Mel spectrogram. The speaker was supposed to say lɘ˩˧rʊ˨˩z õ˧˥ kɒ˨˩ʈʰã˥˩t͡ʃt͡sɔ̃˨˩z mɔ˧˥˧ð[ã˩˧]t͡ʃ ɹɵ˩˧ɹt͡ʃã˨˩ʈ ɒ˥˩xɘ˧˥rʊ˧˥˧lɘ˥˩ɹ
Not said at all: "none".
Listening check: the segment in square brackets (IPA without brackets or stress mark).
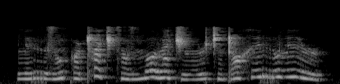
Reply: ã˥˩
